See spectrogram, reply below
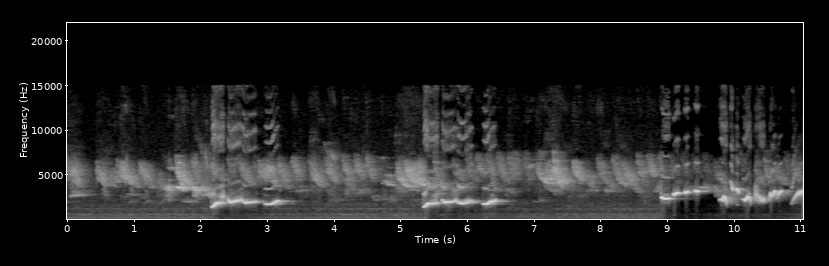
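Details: Vigorous orange-headed thrush song meant for tutoring caged birds: three loud bursts of rich, rising whistles mixed with fast twitters, separated by stretches of softer rhythmic chattering notes.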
